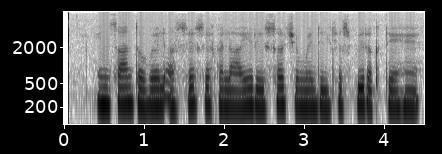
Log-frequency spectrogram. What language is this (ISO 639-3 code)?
urd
